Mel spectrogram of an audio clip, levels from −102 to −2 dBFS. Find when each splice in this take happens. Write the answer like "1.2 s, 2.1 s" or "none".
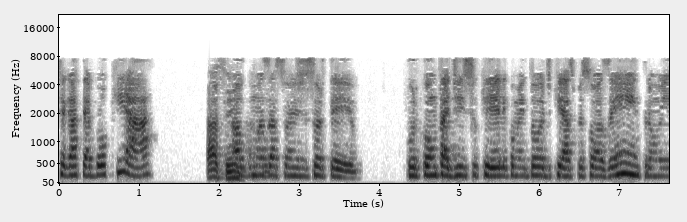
none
